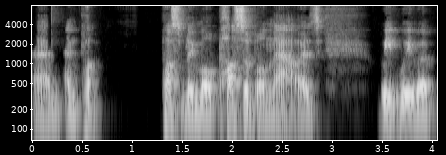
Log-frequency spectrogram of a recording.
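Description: Very deep, husky-voiced man, halting. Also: lively intonation, warm tone. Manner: halting, many restarts and fillers. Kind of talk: casual podcast chat.

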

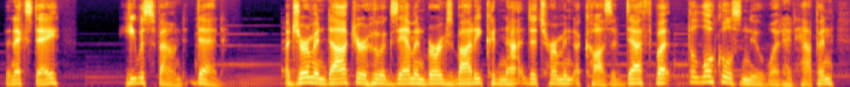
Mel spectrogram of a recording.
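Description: A man's voice: mid-range voice, moderate pace, fairly bright tone, soft background music. A man reading scripted storytelling narration. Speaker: podcast narrator.

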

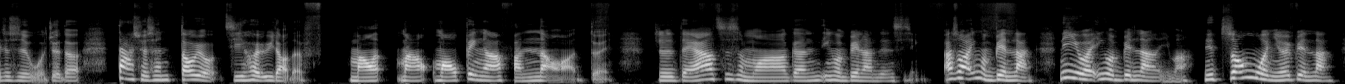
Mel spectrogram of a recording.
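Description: The podcast host is a woman in her twenties whose voice is lowish and a bit bright, with a Taiwanese Mandarin accent. She chats casually and meanders, often teasing herself.

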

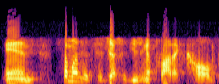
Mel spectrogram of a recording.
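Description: A man calling in to a radio show over a phone line, speaking in a friendly but halting way with many pauses. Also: medium pitch, very animated, fairly bright tone.

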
